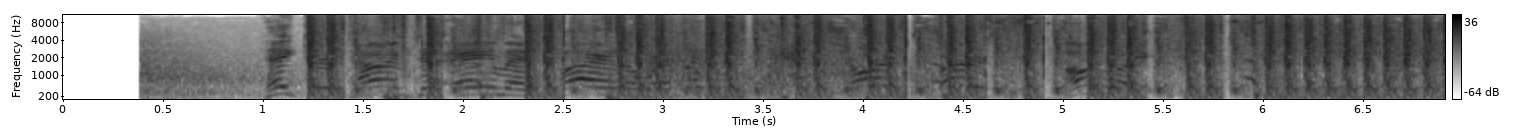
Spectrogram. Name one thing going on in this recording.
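A submachine gun fires long rapid bursts.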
